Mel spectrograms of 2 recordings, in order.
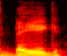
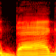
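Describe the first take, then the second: First: BAG said as "bayg"; Midwestern vowel. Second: Said in the usual way. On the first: Shown as a demonstration. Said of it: "that's weird". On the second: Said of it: "if you say bag as bag".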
